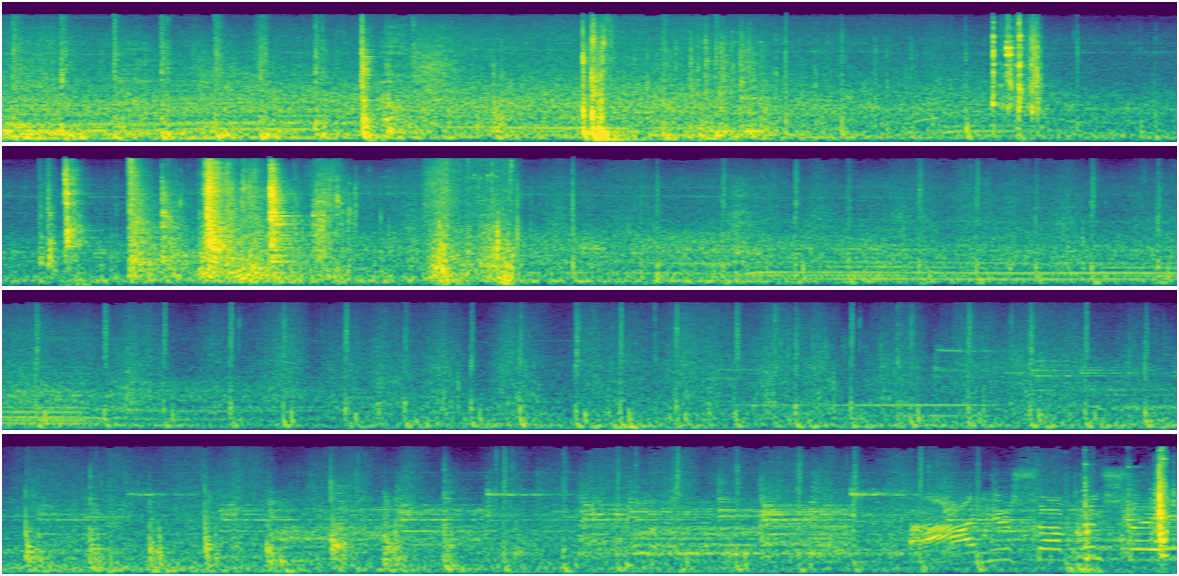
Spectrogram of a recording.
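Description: Footsteps run quickly across hard floors.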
